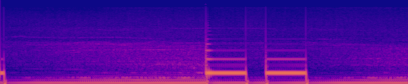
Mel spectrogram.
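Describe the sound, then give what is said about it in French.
A telephone ringback tone on an outgoing call to a randomly chosen person in Montfaucon, canton of Jura, Switzerland: two steady electronic rings about half a second each, separated by a short gap, heard clearly over a low hum with no talking. “Allez, troisième sonnerie.”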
